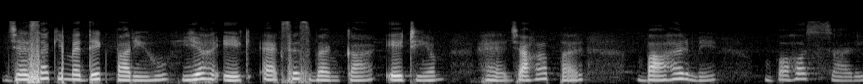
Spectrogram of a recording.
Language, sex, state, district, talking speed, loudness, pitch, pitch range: Hindi, female, Chhattisgarh, Korba, 140 wpm, -17 LUFS, 205 Hz, 190-240 Hz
